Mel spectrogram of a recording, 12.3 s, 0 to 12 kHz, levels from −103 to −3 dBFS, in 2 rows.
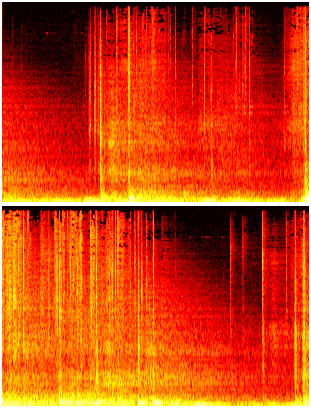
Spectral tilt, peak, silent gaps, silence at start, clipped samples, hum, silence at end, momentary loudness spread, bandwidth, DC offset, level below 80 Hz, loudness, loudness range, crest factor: -4 dB/octave; -4 dBFS; none; 0 s; under 0.1%; none; 0 s; 22 LU; 11.5 kHz; under 0.1%; -22 dBFS; -21 LUFS; 8 LU; 16 dB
